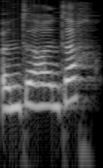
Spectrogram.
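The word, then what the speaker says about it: Hunter × Hunter: qui s'appelle je crois Hunter Hunter ah oui Hunter x Hunter nous on prononce pas le X enfin vous faites comme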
